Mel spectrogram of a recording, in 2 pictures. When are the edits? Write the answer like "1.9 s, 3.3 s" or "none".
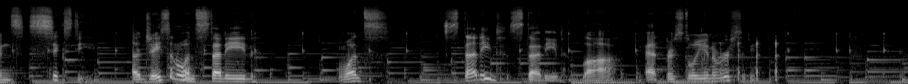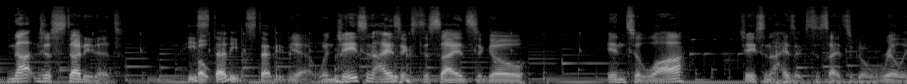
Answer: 1.3 s, 8.5 s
